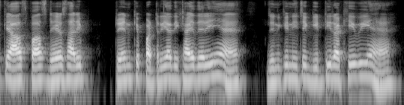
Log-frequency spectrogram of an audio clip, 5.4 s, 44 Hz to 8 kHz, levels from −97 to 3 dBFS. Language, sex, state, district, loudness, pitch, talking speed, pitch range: Hindi, male, Jharkhand, Garhwa, -17 LUFS, 150 Hz, 190 wpm, 135-160 Hz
